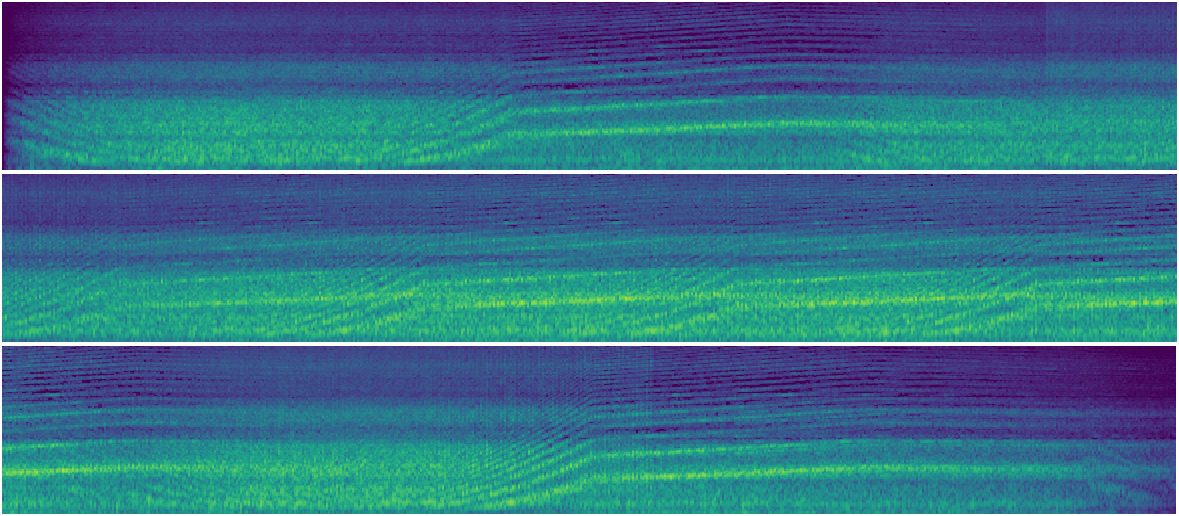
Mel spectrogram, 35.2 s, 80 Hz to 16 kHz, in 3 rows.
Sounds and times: bus engine 0.1 - 35.2

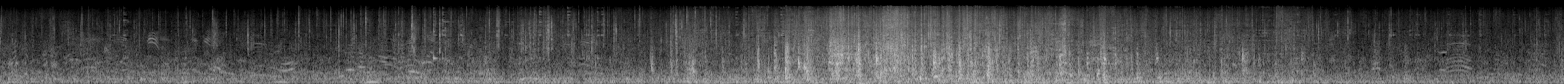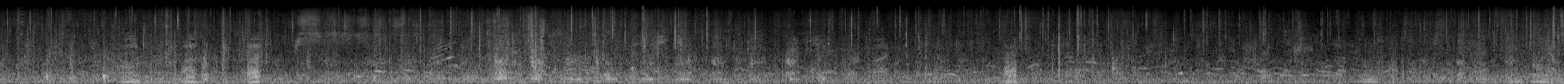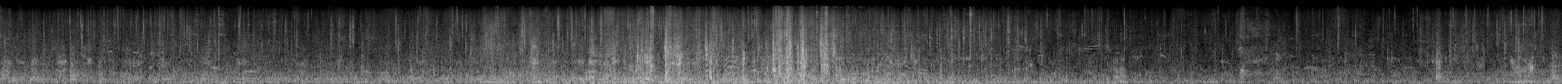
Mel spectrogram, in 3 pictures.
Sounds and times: big herd of reindeer in a fencing 0.0 - 46.9
human voices 0.0 - 46.9
grunting 16.8 - 19.6

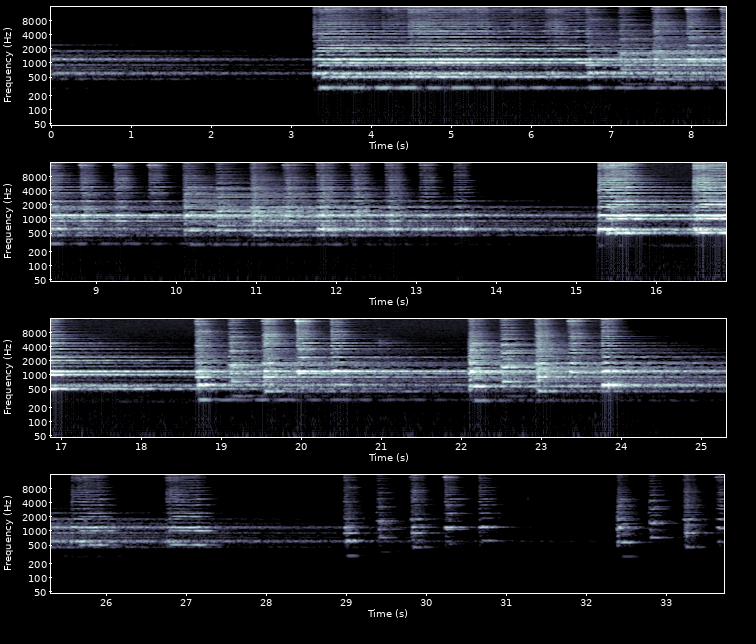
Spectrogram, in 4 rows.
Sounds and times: violin 3.3 - 31.0
violin 32.4 - 33.7

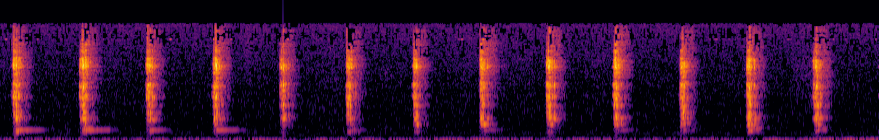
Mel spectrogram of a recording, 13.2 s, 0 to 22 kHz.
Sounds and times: tick tock 0.2 - 2.6
tick tock 3.2 - 3.6
tick tock 4.2 - 4.5
tick tock 5.2 - 5.5
tick tock 6.2 - 6.5
tick tock 7.2 - 7.6
tick tock 8.2 - 8.5
tick tock 9.2 - 9.6
tick tock 10.2 - 10.5
tick tock 11.2 - 11.6
tick tock 12.2 - 12.5

